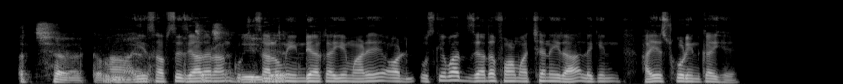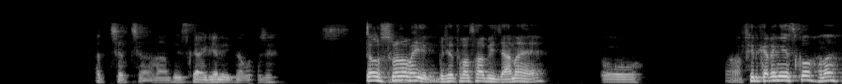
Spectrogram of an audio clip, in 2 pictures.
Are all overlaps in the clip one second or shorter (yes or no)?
no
